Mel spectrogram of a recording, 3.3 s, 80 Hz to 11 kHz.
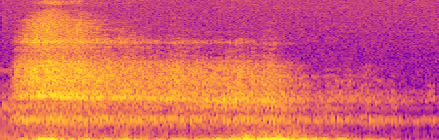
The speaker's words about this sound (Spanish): Y tomamos unas 3 o 4 respiraciones de limpieza, inhalando por la nariz, exhalando por la boca.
